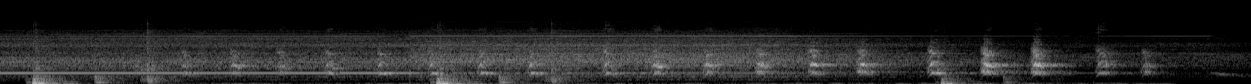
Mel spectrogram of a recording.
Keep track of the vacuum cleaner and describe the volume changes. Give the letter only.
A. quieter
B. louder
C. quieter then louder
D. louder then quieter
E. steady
A.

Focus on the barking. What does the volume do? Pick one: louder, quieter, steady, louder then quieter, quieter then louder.
louder.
